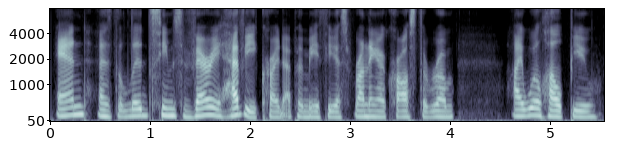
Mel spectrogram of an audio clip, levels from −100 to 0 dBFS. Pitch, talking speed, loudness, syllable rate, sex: 165 Hz, 185 wpm, -22 LUFS, 5.0 syllables/s, female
